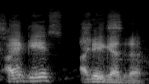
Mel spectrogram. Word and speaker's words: egészségedre: I'll never learn to pronounce that. Just egészségedre. Shigedra.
